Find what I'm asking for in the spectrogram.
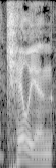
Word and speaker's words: Cillian: It's not pronounced Cillian. – Okay. – It's Cillian, right. Despite the spelling of his name with a C.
